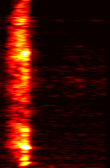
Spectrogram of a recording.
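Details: Man with chronic intractable hiccups, unresponsive to treatments, costing his surgical tech and acting careers; a single abrupt voiced hiccup with a sharp catch of breath while speaking.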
